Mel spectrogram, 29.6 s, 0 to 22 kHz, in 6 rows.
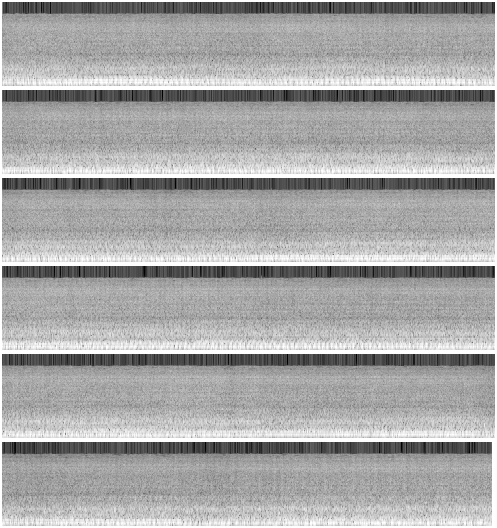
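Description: Plymouth Duster's 440 cubic-inch Chrysler big-block V8 running as the car drives, heard from inside the cabin. The engine note stays loud and fairly steady, shifting a little in pitch now and then.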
